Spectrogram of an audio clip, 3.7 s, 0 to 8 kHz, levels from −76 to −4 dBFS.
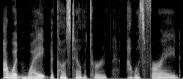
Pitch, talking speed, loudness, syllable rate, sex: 160 Hz, 165 wpm, -19 LUFS, 4.1 syllables/s, female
